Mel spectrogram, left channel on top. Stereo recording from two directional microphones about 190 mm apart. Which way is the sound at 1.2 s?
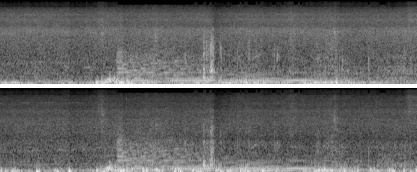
Centre (ahead or behind).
